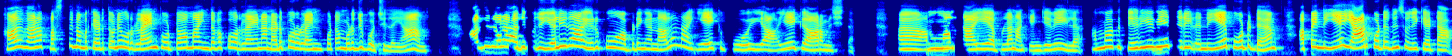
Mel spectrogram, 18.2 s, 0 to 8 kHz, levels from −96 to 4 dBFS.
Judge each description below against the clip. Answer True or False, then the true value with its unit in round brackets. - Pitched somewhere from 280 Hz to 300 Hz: True (285 Hz)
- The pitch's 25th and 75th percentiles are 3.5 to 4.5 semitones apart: True (4.2 semitones)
